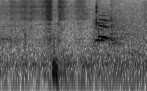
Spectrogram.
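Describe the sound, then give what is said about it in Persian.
A small kingfisher, perched and wagging its tail, gives one brief, thin call, fairly quiet against a soft background hiss, preceded by a dull low thump. No one speaks. “مرغ مایه خار کوچولویی رو تن من که جز تک تخته‌ای ازم باقی نمونده بود نشسته بود و هی فراش رو تکون می‌داد و هر از گاهی آوازی میخوند.”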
